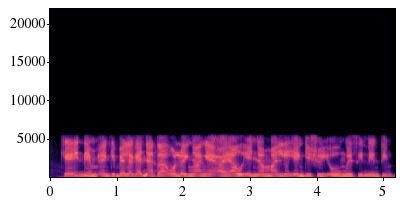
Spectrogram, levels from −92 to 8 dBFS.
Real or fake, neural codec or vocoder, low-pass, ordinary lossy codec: fake; codec, 44.1 kHz, 7.8 kbps, DAC; 5.4 kHz; none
